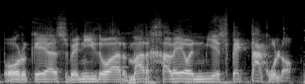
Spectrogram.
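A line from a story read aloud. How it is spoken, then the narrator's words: Gruff, congested ogre voice. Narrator (Spanish): le dijo con voz de ogro resfriado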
